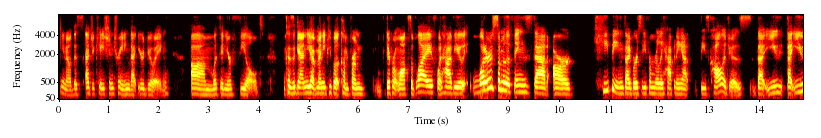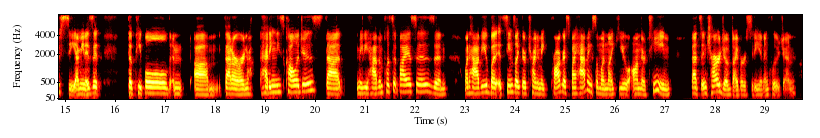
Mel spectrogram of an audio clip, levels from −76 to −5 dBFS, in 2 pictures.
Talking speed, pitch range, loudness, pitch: 195 wpm, 150-195 Hz, -19 LUFS, 165 Hz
